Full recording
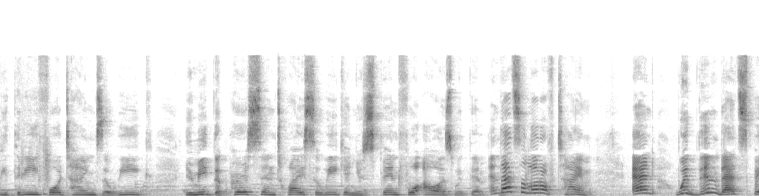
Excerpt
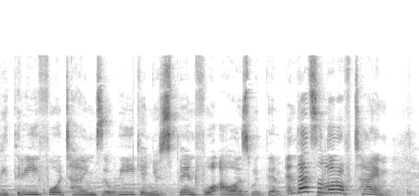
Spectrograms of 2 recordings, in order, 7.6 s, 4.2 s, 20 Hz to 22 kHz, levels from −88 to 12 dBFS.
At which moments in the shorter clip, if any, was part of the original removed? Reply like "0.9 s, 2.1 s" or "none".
1.3 s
